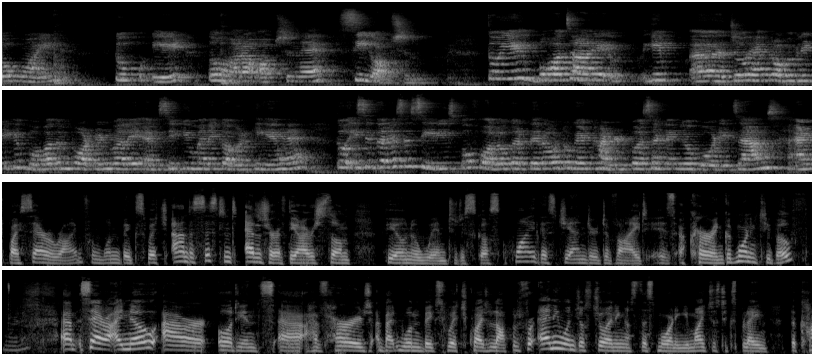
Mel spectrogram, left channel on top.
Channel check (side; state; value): both; different; correlation -0.01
